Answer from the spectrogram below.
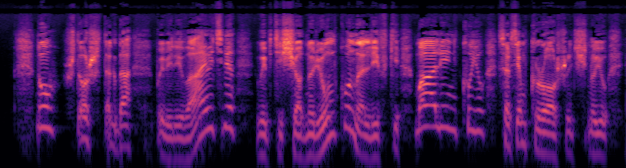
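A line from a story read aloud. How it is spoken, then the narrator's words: Cheerful announcement. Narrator (Russian): весело объявила она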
